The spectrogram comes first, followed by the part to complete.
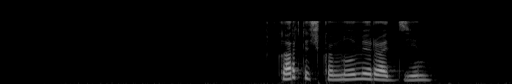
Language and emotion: Russian, neutral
